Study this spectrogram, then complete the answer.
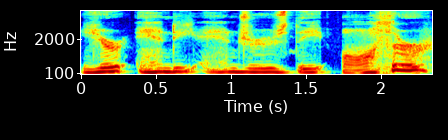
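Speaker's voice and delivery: acted-out put-on whisper. Retelling how a man at his table leaned over to ask, retelling a whisper. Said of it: "he leans over and he whispers".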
